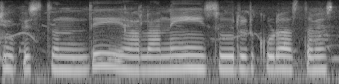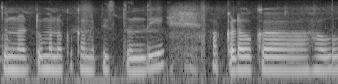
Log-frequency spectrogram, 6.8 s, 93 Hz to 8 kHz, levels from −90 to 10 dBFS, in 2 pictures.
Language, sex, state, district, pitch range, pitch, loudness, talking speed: Telugu, female, Andhra Pradesh, Anantapur, 195-205 Hz, 200 Hz, -19 LUFS, 95 wpm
